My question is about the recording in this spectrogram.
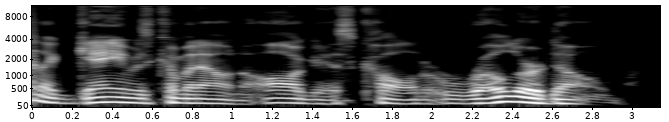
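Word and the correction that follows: Rollerdrome: Roller Drome or something? – Drome. Yeah. Sorry, I said it wrong.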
